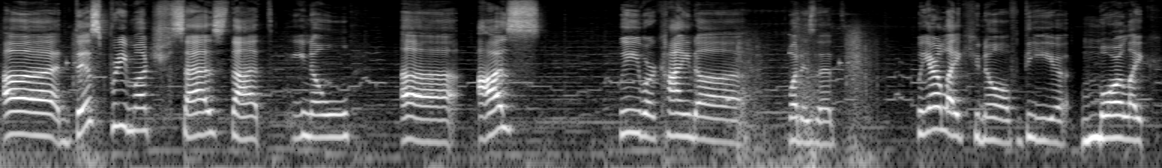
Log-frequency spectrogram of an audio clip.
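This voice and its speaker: A woman's voice: fairly high pitch, slow pace, a bit bright, soft background music. A woman streaming a game with casual, rambling commentary, thinking aloud and correcting herself as she goes. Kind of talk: casual live gameplay commentary.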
